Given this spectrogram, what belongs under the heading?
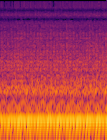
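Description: A tractor's diesel engine runs steadily nearby, with a continuous deep rumble and vibration that stays loud and even throughout, and no voices over it.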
